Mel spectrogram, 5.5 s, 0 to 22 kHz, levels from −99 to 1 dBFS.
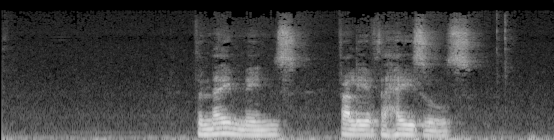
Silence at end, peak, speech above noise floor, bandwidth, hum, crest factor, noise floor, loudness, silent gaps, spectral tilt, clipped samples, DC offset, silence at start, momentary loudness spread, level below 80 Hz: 0.15 s; -4 dBFS; 29 dB; 15.5 kHz; none; 16 dB; -47 dBFS; -19 LUFS; none; -6 dB/octave; under 0.1%; under 0.1%; 0.05 s; 11 LU; -42 dBFS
